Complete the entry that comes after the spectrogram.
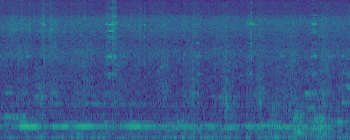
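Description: Paratha frying in ghee on an iron tawa: a steady sizzle, with a few light clicks of the metal spatula as it is pressed and turned. A low steady hum runs under it for the first three seconds.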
